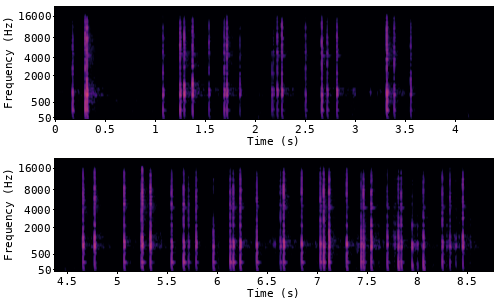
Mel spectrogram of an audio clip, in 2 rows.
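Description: Long fingernails tap and scratch the top of an elongated, hollow hard-plastic toothbrush travel case held in the other hand. The result is a quick run of sharp, dry clicks with a hollow body near 820 Hz and bright edges, each dying almost instantly. The clicks come in irregular bursts, with a brief quiet gap in the middle.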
